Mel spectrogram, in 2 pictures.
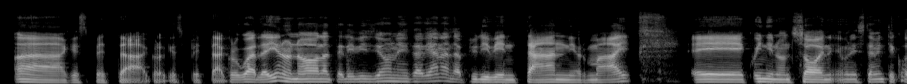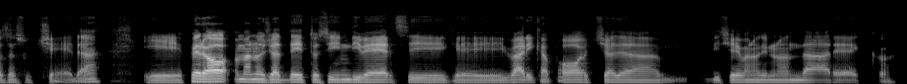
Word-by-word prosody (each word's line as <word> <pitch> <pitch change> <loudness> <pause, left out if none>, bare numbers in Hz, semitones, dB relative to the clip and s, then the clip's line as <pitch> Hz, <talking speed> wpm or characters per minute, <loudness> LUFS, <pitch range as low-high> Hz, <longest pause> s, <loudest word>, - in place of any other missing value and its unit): Ah, 105 -4 +3
che 105 +1 -8
spettacolo, - - -4
che - - -12
spettacolo. 110 -1 -5
Guarda, 115 -1 +2
io 160 +9 +3
non 140 -5 +2
ho 125 +1 +3
la 125 -1 0
televisione 130 +5 -5
italiana 140 +5 -4
da 115 -4 -5
più 120 - -8
di 115 0 0
20 110 -2 -2
anni 105 0 +3
ormai, 105 +8 0 0.6
e 115 -1 +5
quindi 135 -2 -1
non 110 0 -2
so 115 +2 +2
in 110 0 0
onestamente 115 +1 -6
cosa 110 -1 -8
succeda. 125 +6 -7 0.4
E 100 0 -4
però 130 -1 +9
m'hanno 120 0 +1
già 115 0 +3
detto 110 +1 +1
sì, 110 +2 -2
in 110 0 -2
diversi, 105 -1 +1
che - - -7
i 100 0 -6
vari 110 +1 0
capoccia 110 0 -4
da 100 -1 -5
mhmm, - - -20 0.2
dicevano 105 0 -6
di 105 - -5
non 100 0 -6
andare, 100 0 -6
ecco. - - -17
110 Hz, 150 wpm, -25 LUFS, 105-120 Hz, 0.6 s, però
